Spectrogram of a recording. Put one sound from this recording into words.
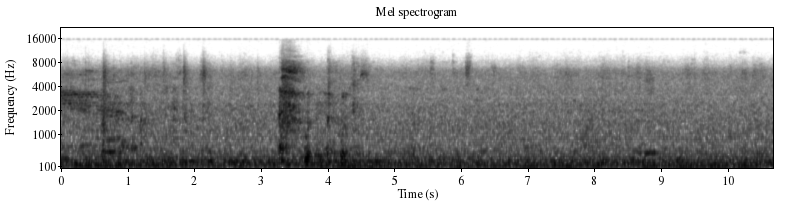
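Drums and cymbals play.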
